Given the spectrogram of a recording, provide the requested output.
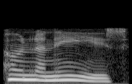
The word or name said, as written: Hunanese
